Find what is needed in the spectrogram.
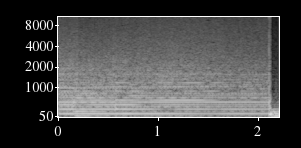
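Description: A held musical note or chord pushed through iZotope Trash Lite's distortion, ringing steadily under a thick noisy hiss. A gritty low rumble joins it just after the start.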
